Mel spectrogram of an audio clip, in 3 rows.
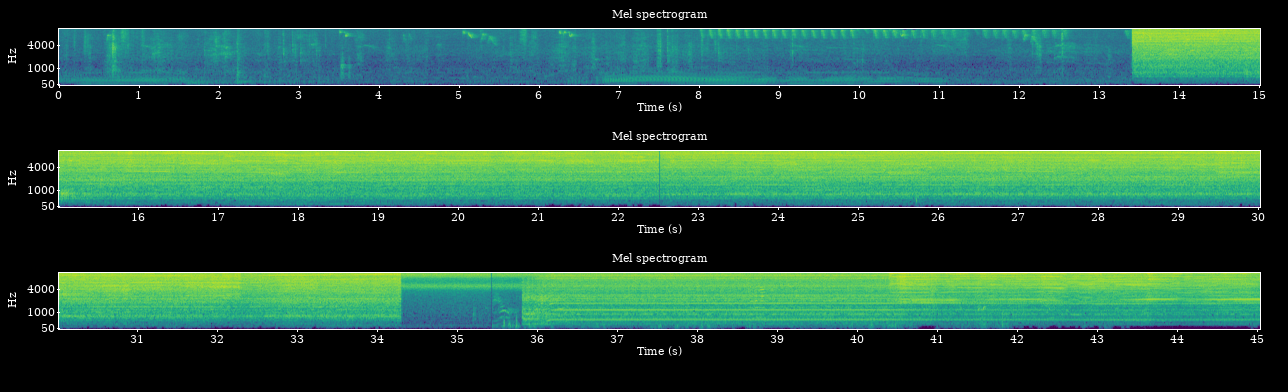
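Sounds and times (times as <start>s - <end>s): band saw cutting wood: 13.4s - 34.3s, 35.8s - 45.0s.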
